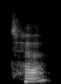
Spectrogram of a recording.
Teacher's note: an unvocalized apico alveolar plosive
